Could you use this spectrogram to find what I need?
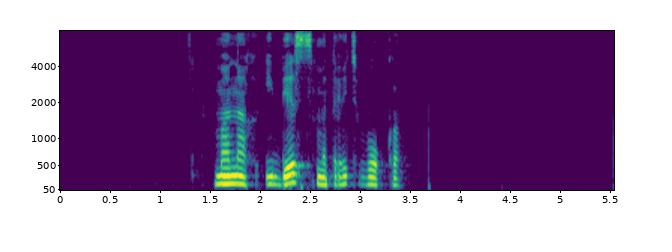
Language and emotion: Russian, neutral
